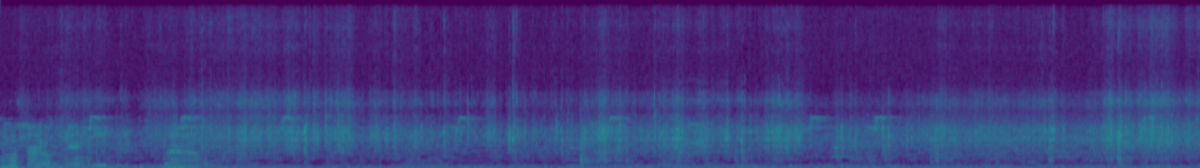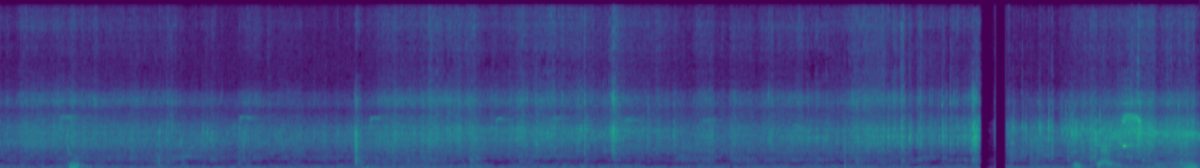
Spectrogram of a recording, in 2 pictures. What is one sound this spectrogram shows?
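Paper and ribbon rustle and crinkle softly close by.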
